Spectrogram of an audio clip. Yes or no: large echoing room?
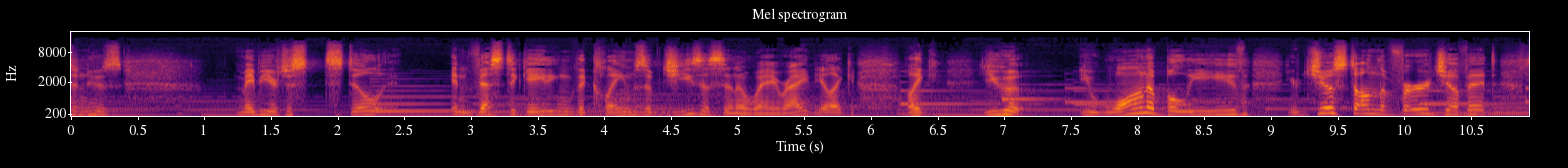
yes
